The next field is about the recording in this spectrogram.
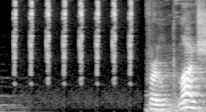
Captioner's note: clock ticking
